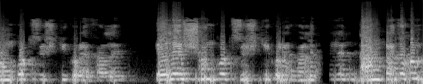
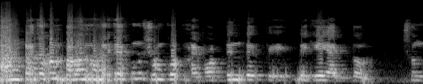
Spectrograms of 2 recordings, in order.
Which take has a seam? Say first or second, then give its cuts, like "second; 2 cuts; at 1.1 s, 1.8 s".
first; 1 cut; at 1.3 s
